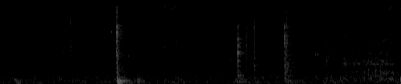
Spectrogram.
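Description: Quiet, soft clicks and taps of cards being laid down and small stones being set on them on a cloth-covered table: one sharper click about a second in, and two fainter ones later.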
